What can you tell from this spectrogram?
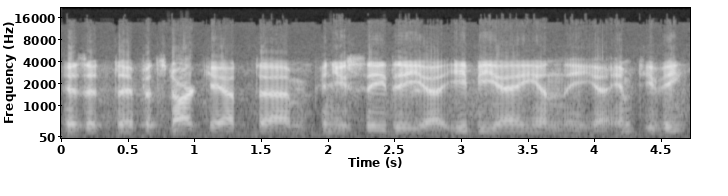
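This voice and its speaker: A man's voice: on the low side, steady tone, normal speed. A man working as a ground communicator, asking polite procedural questions over a radio link. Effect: radio transmission. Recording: faintly noisy space radio link.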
